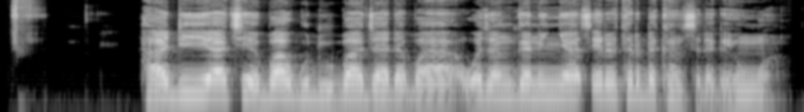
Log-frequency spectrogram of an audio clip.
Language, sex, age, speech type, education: Hausa, male, 15-29, read, secondary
